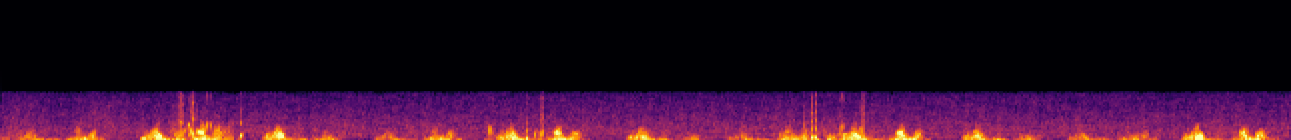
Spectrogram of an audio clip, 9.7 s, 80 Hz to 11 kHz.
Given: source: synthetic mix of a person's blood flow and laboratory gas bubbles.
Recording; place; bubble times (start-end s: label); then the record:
Doppler ultrasound of blood flow; precordium
1.27-1.85 s: bubbles
3.62-3.71 s: bubbles
3.92-4.10 s: bubbles
5.82-6.33 s: bubbles
6.42-6.53 s: bubbles
From the record:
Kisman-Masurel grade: 221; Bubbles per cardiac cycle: several, 3 to 8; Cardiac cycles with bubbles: 10 to 50%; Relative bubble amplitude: barely perceptible (0.100 to 0.250); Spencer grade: 2 (many but less than half of the cardiac periods contain bubble signals, singularly or in groups); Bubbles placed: only in the low amplitude regions of the cardiac cycle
